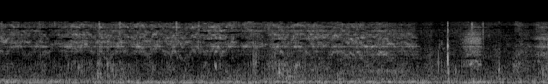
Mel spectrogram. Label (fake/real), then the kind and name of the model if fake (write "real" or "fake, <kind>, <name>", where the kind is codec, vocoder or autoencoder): fake, vocoder, Vocos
